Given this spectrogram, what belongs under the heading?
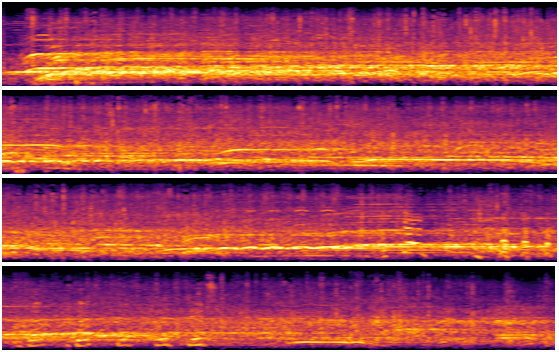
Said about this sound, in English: So can we have a cheer for Cliff?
